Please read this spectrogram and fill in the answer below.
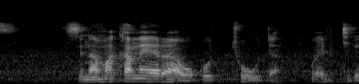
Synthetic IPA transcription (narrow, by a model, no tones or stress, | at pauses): sinamakʰamɛɾawok̬ʼut͡ʃʰud̥ʱa | welitʰil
